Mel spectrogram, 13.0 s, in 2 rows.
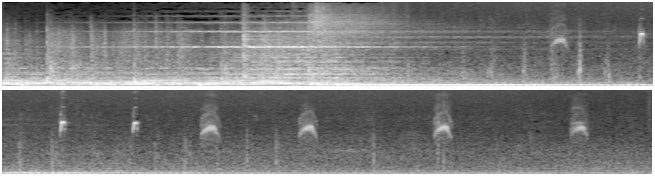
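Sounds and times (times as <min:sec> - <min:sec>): low music drone: 0:00.0 - 0:10.0
rising and falling bird calls: 0:04.0 - 0:13.0
sharp bird chirps: 0:05.4 - 0:11.1, 0:12.1 - 0:12.5.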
